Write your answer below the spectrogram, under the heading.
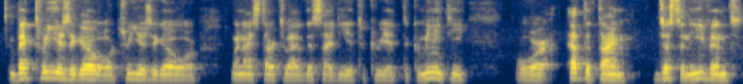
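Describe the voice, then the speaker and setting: A man in his thirties from Portugal with a Portuguese accent, a native Portuguese speaker talking English as a podcast guest, halting speech full of fillers and repeated words. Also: mid-range voice, dark tone. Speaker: guest, founder of a sales community. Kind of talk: conversational podcast interview.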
